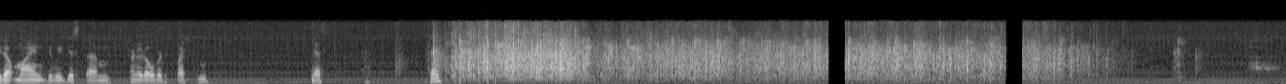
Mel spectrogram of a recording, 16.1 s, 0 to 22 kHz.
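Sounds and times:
audience applauding: 5.4s - 15.1s.

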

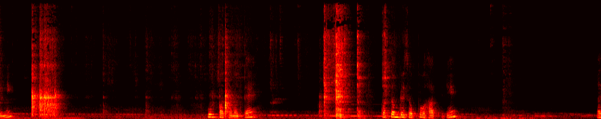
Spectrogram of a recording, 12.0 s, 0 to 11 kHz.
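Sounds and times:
steel kitchenware clattering: 0.5s - 5.8s, 6.4s - 8.0s.

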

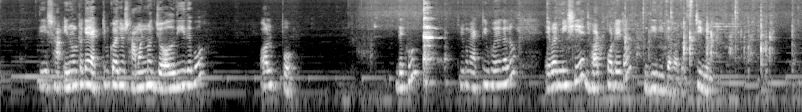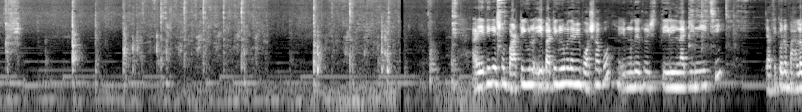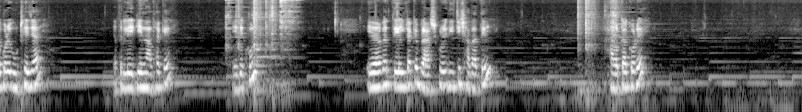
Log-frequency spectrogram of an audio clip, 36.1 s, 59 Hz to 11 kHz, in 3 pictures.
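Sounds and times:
soft background music: 0.0s - 36.0s
spoon clinking against bowl: 6.4s - 6.8s
spoon scraping steel bowl: 9.0s - 12.5s, 13.9s - 16.1s, 16.8s - 18.0s, 22.4s - 23.3s
steel cups clinking and scraping: 27.5s - 28.6s.

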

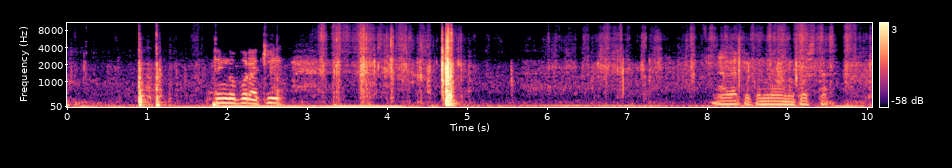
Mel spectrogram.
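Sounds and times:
rustling of cables and fabric bag: 3.0s - 4.7s, 5.3s - 10.0s.

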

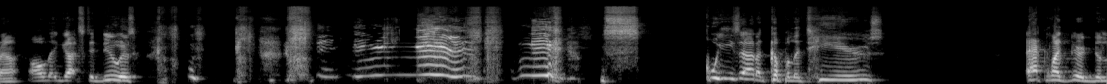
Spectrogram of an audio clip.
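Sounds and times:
man mock crying wail: 1.4s - 6.4s.

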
